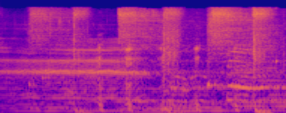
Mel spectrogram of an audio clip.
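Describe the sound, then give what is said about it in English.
A short, loud closing jingle plays on its own: layered sustained tones with rhythmic accents pulsing through it, and no one talking over it. “Hit us with that jingle,”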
